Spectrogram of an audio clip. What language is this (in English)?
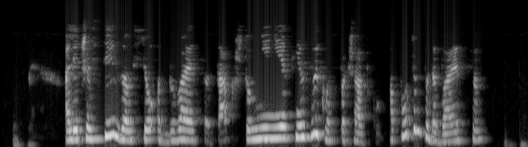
Belarusian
